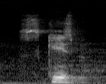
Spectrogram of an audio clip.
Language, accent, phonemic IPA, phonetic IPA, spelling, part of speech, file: Armenian, Eastern Armenian, /skizb/, [skizb], սկիզբ, noun, Hy-սկիզբ.ogg
- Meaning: beginning, start; commencement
